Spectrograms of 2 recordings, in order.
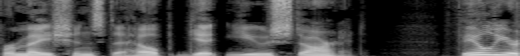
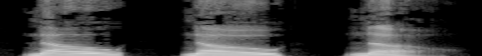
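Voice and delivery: a hint of a scolding parent, higher and a bit louder; mock parent's no; 5 semitones higher, 4 dB louder, much slower than usual. Author mimicking parents refusing a child, mock scolding. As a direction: toss off the noes like a fed-up parent.

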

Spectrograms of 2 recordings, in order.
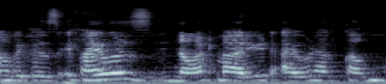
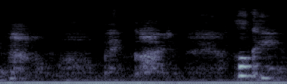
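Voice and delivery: breathy whisper; 12 semitones higher, 15 dB quieter than usual. Real, not acted. Whispered exclamation.

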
